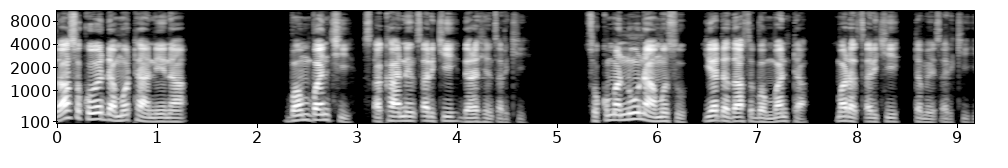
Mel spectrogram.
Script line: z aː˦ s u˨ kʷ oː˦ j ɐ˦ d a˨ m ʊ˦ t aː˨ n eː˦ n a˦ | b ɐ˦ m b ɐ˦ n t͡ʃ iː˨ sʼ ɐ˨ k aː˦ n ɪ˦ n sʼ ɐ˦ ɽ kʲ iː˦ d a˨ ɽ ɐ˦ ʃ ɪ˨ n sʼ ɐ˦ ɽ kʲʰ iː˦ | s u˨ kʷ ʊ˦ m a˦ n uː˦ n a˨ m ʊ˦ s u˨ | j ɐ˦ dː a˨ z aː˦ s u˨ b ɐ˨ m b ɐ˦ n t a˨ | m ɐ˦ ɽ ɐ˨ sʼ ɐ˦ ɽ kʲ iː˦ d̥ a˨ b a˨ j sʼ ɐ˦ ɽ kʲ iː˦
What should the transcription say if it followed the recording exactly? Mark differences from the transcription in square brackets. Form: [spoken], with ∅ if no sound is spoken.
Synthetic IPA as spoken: z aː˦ s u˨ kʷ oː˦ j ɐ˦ d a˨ m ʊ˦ t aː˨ n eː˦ n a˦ | b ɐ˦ m b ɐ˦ n t͡ʃ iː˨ sʼ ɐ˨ k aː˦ n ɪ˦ n sʼ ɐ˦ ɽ kʲ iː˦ d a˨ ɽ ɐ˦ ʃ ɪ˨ n sʼ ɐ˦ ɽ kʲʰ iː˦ | s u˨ kʷ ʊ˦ m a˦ n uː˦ n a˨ m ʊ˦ s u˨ | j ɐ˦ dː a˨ z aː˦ s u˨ b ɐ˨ m b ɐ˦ n t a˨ | m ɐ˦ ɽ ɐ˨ sʼ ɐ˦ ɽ kʲ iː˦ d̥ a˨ [m] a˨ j sʼ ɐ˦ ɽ kʲ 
